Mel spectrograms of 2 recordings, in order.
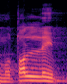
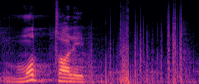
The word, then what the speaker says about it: Muttalib: Toknya yang ditasydid. Bukan Muttalib, Muttalib.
